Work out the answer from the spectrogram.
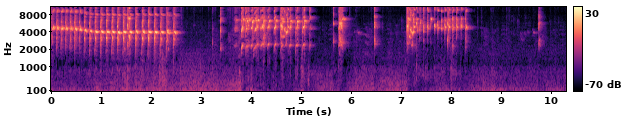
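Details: Aviary Fischer's lovebirds calling in loud bursts of fast, shrill, repeated chirps several seconds long, then falling back to scattered single squeaky notes and brief quiet.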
